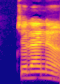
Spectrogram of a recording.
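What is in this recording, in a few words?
"cerana", Malay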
